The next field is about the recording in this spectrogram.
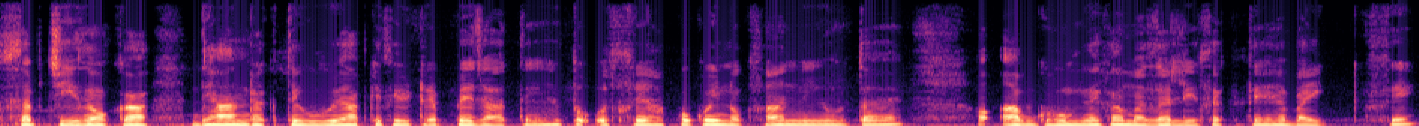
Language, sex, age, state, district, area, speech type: Hindi, male, 18-30, Madhya Pradesh, Jabalpur, urban, spontaneous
